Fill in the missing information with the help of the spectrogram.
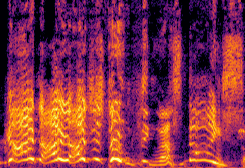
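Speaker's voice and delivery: high, prissy mock outrage; pearl-clutching, laughing through it; mock prim disapproval. Mock-prim reaction continues.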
